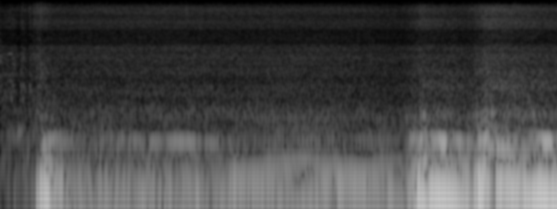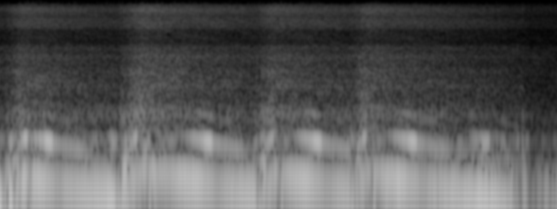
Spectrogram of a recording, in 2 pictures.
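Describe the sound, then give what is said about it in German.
A car engine cranks and catches, idles briefly, then is revved hard about five times in a row, each rev rising to a loud roar before dropping back. Loud, no talking. “Okay, dann würde ich jetzt sagen, hören wir erstmal rein, wie dieses Auto klingt.”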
